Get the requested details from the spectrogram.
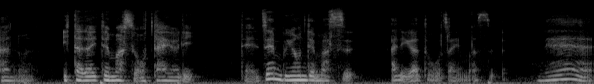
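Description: A woman speaks at a moderate pace in a medium pitch, her dark, mellow tone relaxed and gentle with some vocal fry. Her pitch varies in an ordinary way, with big swings in loudness and long, frequent pauses. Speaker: podcast host. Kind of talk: casual monologue. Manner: frequent fillers; relaxed, gentle.

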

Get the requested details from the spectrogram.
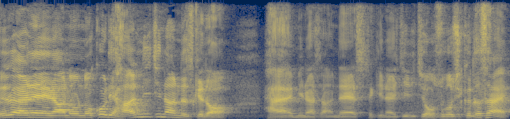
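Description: A man with a Kansai accent, fairly high in pitch, with very wide pitch swings at a fairly quick pace. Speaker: podcaster. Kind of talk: casual solo talk. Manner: natural, unaffected voice.

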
